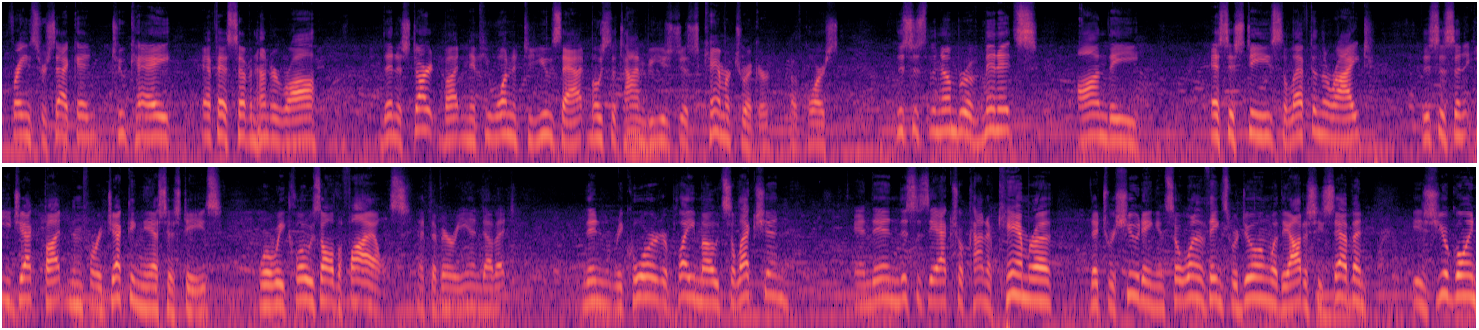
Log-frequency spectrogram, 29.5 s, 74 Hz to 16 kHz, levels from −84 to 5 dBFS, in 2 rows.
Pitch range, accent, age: 145-185 Hz, American, 50-69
